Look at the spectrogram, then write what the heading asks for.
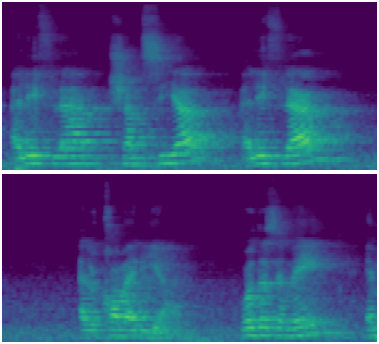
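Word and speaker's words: القمرية: Alif lam shamsiyya, alif lam al-qamariyya. What does it mean? It means that al-qamariyya, we pronounce the lam of the alif lam, al-qamariyya.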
